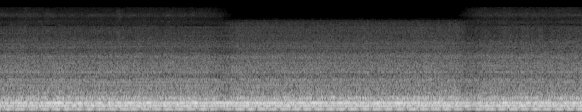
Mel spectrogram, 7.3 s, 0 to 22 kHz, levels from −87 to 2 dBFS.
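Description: At 2.61 s, over about a third of a second, a faint hiss rises, sitting roughly 35 dB below the signal. The loudness stays the same. At 6.03 s the quiet background returns. This is digital radio blending to analogue: the receiver lost its digital stream and cross-faded over 346 ms to the station's FM broadcast, then faded back once the digital signal recovered.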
